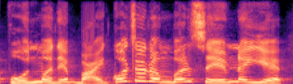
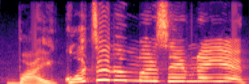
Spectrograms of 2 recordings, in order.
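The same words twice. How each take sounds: First: Said in the usual way. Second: Disbelief. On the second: Retold or imitated. Wife repeats in disbelief.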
